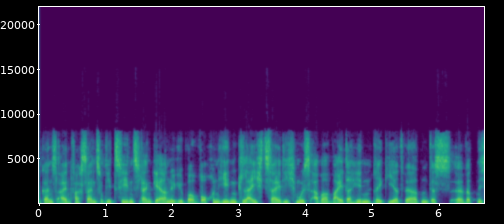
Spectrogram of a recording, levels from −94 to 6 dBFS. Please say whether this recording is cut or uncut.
cut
